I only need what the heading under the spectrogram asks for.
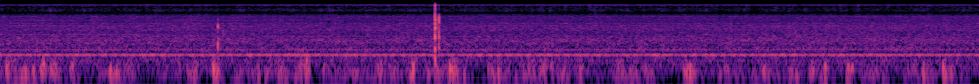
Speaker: This fan motor is extremely wore out and the bearings are shot. So, it's a little bit little bit rally sometimes.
